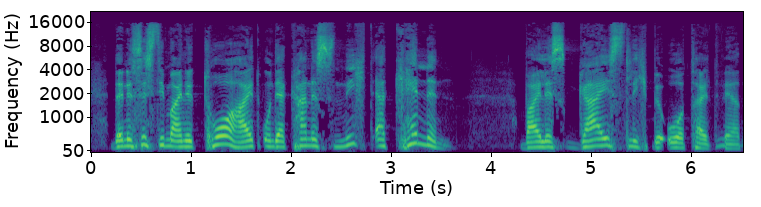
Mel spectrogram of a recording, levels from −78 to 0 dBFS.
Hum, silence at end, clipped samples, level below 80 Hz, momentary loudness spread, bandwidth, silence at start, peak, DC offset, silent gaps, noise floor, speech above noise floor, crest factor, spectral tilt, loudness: none; 0.05 s; under 0.1%; -62 dBFS; 8 LU; 16 kHz; 0.05 s; -2 dBFS; under 0.1%; none; -54 dBFS; 34 dB; 18 dB; -3.5 dB/octave; -20 LUFS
